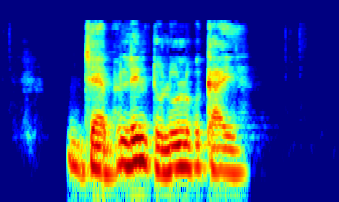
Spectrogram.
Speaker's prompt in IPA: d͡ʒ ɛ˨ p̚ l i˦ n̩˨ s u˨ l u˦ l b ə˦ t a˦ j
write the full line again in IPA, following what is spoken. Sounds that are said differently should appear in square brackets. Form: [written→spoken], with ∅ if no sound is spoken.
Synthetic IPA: d͡ʒ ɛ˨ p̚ l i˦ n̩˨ [s→t] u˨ l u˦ l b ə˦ [t→k] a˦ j

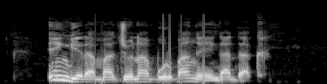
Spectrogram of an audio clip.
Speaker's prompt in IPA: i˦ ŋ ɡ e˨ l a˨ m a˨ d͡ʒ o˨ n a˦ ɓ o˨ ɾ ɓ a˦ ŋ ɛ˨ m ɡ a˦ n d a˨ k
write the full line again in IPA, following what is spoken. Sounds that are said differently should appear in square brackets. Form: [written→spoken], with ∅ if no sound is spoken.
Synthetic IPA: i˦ ŋ ɡ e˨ [l→ɾ] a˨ m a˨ d͡ʒ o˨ n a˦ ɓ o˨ ɾ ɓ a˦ ŋ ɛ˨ [m→ŋ] ɡ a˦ n d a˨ k

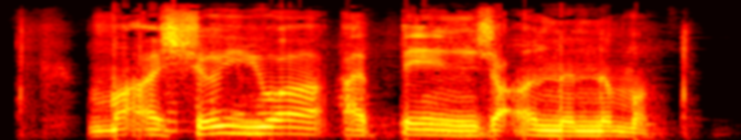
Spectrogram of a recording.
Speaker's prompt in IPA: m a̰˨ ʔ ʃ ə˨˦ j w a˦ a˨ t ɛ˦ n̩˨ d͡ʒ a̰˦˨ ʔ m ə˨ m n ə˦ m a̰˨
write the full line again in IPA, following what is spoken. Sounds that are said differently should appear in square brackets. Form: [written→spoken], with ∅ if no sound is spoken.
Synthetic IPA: m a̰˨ ʔ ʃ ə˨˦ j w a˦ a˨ [t→p] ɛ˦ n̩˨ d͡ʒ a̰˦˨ ʔ [m→n] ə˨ [m→∅] n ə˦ m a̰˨

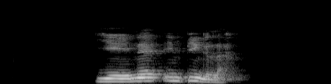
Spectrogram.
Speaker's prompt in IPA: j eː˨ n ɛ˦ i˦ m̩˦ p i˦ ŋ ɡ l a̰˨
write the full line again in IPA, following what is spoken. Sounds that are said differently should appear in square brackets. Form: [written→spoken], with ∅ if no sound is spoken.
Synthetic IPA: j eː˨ n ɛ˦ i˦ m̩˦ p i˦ ŋ ɡ l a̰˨

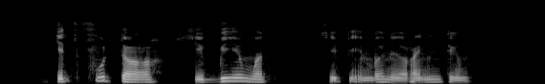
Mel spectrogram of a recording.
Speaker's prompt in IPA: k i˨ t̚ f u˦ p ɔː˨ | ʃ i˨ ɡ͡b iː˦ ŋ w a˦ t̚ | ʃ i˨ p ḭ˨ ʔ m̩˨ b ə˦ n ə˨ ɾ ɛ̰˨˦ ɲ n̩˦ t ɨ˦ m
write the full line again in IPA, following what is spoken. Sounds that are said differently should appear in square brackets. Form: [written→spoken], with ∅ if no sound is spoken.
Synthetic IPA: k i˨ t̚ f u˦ [p→t] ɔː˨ | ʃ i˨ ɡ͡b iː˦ ŋ w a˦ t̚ | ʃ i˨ p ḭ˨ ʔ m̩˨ b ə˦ n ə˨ ɾ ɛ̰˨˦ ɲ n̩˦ t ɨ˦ m

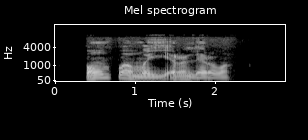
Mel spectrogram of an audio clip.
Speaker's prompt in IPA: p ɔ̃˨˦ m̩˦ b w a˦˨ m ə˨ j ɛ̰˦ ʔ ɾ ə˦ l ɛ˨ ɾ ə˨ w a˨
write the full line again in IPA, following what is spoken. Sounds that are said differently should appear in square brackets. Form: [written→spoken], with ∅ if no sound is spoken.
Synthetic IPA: p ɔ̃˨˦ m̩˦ [b→p] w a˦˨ m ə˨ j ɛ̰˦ ʔ ɾ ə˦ l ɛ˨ ɾ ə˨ w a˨

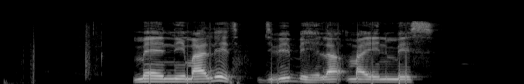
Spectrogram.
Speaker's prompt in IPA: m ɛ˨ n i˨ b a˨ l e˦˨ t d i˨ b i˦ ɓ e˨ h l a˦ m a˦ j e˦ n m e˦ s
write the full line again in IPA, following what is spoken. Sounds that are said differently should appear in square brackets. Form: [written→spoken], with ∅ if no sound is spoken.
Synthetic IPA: m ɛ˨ n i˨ [b→m] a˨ l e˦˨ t d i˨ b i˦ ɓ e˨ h l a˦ m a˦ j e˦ n m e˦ s

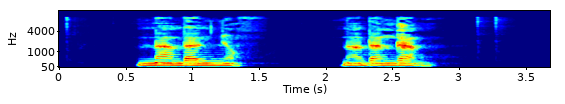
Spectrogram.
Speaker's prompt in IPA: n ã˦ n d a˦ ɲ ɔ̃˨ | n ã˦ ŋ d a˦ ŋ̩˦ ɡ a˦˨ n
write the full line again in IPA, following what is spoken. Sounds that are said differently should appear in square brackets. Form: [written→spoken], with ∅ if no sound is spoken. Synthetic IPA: n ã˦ n d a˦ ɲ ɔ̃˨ | n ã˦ [ŋ→n] d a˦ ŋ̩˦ ɡ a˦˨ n

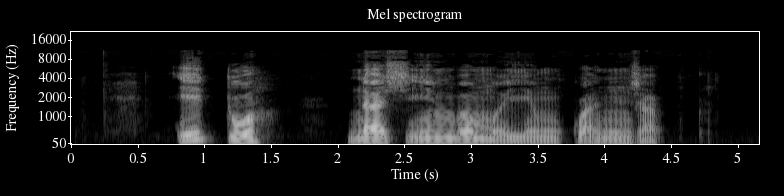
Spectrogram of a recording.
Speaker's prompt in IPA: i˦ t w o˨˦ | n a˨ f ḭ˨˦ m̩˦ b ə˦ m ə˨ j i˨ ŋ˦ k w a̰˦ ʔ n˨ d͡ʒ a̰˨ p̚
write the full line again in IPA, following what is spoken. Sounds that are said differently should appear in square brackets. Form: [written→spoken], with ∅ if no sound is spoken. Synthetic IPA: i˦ t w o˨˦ | n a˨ [f→ʃ] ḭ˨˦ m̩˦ b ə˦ m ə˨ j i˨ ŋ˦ k w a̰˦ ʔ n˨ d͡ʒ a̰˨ p̚

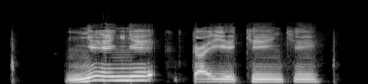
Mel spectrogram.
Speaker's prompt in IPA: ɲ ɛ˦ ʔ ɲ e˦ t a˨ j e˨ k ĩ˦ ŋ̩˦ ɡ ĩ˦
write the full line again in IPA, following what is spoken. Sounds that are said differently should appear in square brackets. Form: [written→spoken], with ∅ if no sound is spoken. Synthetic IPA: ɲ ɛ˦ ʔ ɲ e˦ [t→k] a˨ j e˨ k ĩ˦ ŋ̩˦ [ɡ→k] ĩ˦

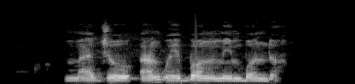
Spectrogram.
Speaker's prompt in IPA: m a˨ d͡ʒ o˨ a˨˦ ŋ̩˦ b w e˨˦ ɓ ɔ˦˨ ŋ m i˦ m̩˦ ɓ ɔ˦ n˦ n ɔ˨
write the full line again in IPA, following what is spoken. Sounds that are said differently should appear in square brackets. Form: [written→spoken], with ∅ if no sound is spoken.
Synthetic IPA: m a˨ d͡ʒ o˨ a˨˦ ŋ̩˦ [b→ɡ] w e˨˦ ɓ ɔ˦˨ ŋ m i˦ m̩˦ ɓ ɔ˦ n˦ [n→d] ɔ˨

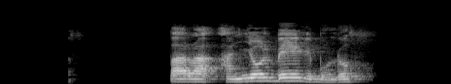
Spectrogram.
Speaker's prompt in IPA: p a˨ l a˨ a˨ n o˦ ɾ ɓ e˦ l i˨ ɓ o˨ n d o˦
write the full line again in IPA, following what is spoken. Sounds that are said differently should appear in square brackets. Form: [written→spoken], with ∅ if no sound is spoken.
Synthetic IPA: p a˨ [l→ɾ] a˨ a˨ [n→ɲ] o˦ [ɾ→l] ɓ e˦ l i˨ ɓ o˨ n d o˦

